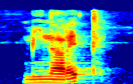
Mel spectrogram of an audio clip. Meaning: minaret (mosque tower)
- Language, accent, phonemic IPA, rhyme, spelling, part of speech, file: German, Austria, /ˌmɪnaˈʁɛt/, -ɛt, Minarett, noun, De-at-Minarett.ogg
